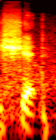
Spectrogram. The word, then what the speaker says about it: Sujit: That's actually shit. That's how you pronounce his name.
